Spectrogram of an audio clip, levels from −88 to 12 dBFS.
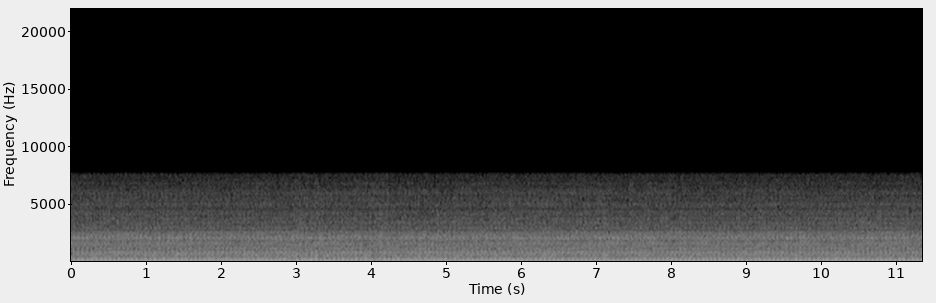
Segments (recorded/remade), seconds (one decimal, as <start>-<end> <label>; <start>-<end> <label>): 0.0-2.9 recorded; 2.9-3.4 remade; 3.4-3.9 recorded; 3.9-4.9 remade; 4.9-11.4 recorded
